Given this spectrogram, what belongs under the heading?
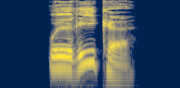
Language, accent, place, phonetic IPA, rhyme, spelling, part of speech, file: German, Germany, Berlin, [ʊlˈʁiːkə], -iːkə, Ulrike, proper noun, De-Ulrike.ogg
- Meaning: a female given name, masculine equivalent Ulrich, equivalent to English Ulrica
